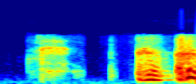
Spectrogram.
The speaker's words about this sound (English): Sorry, just coughing.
